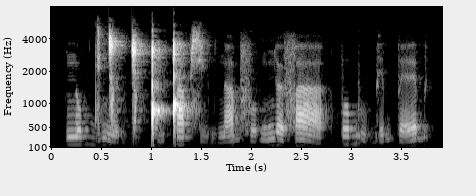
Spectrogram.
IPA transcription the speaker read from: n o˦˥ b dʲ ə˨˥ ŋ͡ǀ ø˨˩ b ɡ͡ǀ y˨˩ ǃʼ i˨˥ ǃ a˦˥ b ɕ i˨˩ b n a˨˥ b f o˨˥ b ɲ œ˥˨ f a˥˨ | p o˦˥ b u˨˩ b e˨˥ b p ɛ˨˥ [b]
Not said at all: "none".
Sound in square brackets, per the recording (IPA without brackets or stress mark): b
